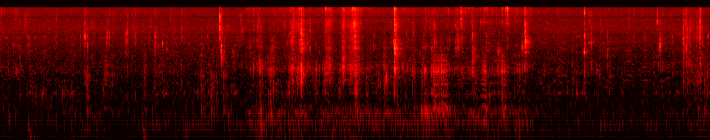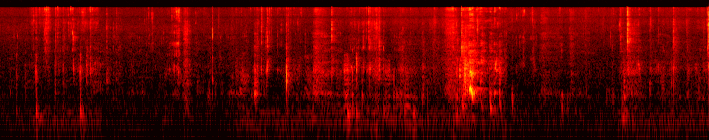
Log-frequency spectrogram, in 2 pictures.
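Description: Close-up chewing and biting of fried chicken wings, with crunching of the fried skin, scattered small wet clicks and smacks of the mouth. One brief louder sound comes about three-quarters of the way through.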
